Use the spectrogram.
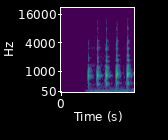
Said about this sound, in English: They have a red hen house full of chickens. It started with four, maybe 3 years ago.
